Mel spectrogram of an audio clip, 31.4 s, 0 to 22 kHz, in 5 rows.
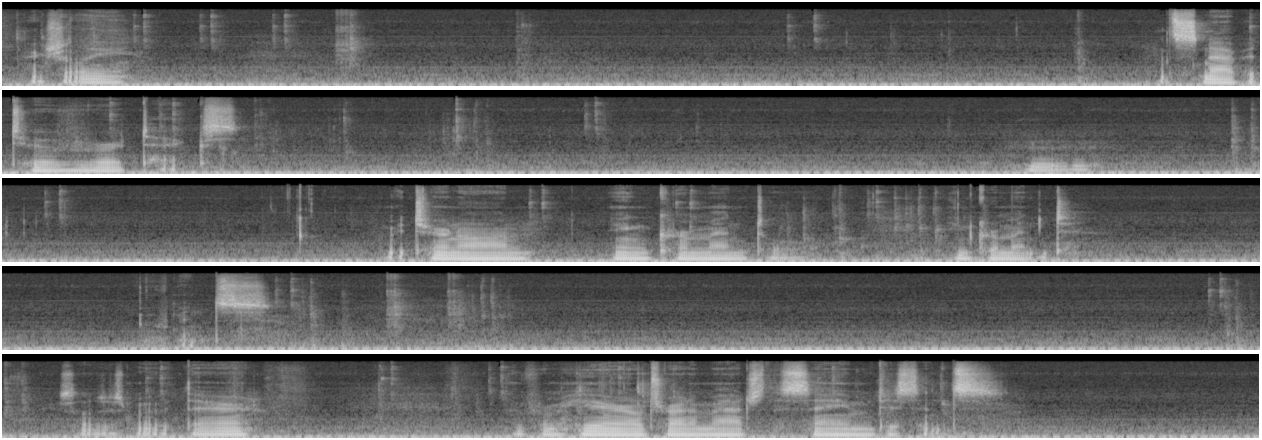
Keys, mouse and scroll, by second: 0.0 Delete, 1.6 click, 7.2 Tab, 7.8 a, 8.5 ctrl+r, 12.4 Tab, 16.5 shift+d, 17.0 g, 21.1 g, 25.2-26.9 middle drag, 26.9 Delete, 26.9 click, 28.0 shift+d, 28.3 g, 29.5 click, 29.7 g.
